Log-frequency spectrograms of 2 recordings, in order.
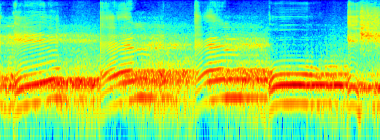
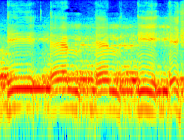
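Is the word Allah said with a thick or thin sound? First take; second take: thick; thin. First: The lam is heavy with rounded lips. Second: The lam is light with an open a vowel. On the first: The speaker calls it right. "Dia kena baca tafkhim, dia kena baca tebal" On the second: The speaker calls it wrong. "yang tu tarqiq"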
